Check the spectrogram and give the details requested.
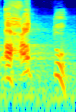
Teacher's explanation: وہ ادغام ایسا نہیں ہوا کہ جس کے اندر اس کی دونوں کی آواز مرج ہو جاتی، کوئی صفت باقی نہ رہتی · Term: ادغام ناقص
